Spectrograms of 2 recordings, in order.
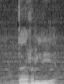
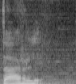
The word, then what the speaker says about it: Тарле: Как-то на большой лекции в МГИМО его назвали Тарле, с таким французским ударением, и он вдруг вскипел: «Я не француз, а еврей, и моя фамилия произносится Тарли».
